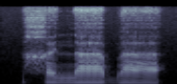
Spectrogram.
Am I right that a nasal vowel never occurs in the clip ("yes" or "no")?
yes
